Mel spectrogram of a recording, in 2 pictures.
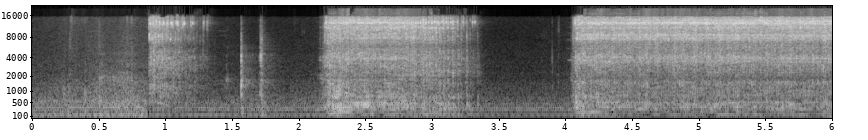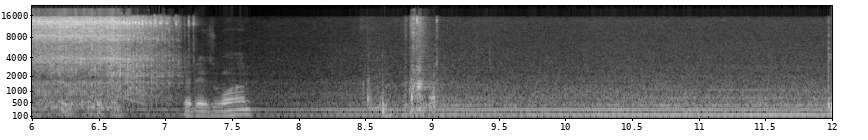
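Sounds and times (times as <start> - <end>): power drill spinning out screws: 0.8 - 1.3, 2.2 - 3.4, 4.0 - 7.2.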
